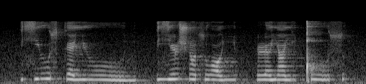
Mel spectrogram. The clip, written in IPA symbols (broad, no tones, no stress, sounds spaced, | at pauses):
sʲ uː s k ɛ lʲ uː ʎ | zʲ ɐ ɭ ʃ ɔ̃ s w ɔ ʎ | ɭ ə j ã j i ǃ u s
